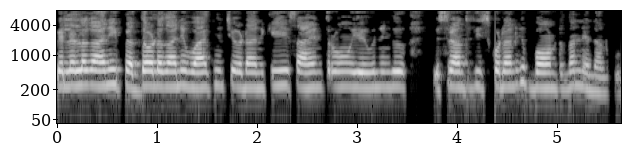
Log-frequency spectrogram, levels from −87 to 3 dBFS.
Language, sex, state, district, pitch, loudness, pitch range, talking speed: Telugu, female, Andhra Pradesh, Krishna, 235 Hz, -16 LUFS, 225-240 Hz, 160 wpm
